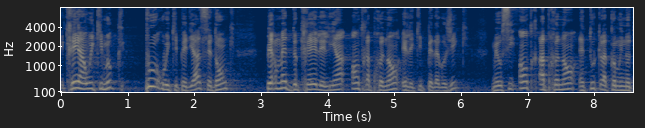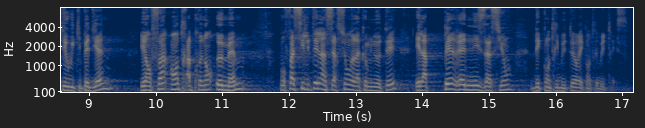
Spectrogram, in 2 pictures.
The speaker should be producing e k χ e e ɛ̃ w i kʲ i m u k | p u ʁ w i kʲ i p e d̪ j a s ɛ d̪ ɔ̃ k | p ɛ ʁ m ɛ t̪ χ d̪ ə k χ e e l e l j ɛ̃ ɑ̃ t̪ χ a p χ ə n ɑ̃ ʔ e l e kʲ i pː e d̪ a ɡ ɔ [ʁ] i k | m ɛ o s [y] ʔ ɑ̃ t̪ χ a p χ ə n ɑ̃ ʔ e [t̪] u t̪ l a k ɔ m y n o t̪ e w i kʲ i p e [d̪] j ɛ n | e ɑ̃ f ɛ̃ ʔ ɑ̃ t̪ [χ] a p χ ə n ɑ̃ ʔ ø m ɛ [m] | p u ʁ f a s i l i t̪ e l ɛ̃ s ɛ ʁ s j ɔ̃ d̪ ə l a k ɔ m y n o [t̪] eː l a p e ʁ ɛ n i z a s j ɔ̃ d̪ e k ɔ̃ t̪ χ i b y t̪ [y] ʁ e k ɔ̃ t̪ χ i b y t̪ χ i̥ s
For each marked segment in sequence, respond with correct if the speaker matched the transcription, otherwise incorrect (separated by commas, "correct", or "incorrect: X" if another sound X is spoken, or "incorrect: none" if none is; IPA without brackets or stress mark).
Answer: incorrect: ʒ, incorrect: i, correct, correct, correct, correct, correct, incorrect: œ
